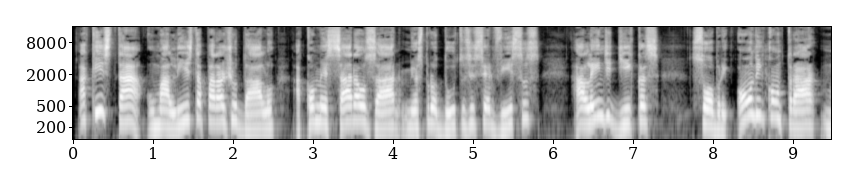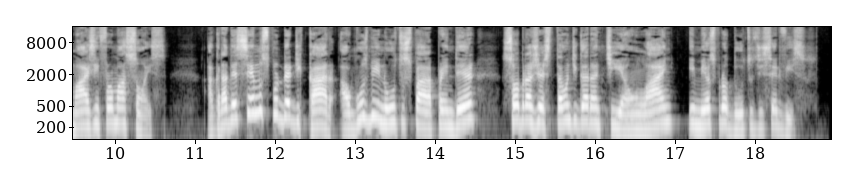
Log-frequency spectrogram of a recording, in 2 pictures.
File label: Closing resources, Potuguese; delltranslations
